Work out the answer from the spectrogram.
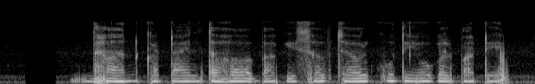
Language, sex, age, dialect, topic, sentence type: Bhojpuri, male, 60-100, Northern, agriculture, statement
